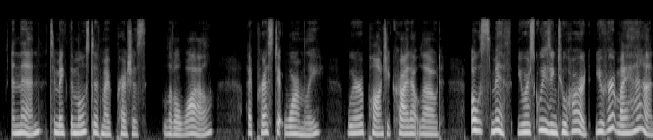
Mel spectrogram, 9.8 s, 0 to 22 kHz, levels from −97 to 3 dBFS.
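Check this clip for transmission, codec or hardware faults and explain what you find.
No transmission, codec or hardware faults.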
